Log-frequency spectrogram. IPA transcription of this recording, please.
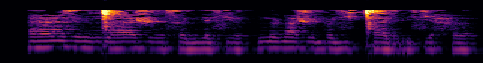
æː zʏːŋ͡ǀæː ʒʏːsəːnʲasʲə | nɯɳaʒʏjɵ zʲɯǀæ rʲəsʲahə

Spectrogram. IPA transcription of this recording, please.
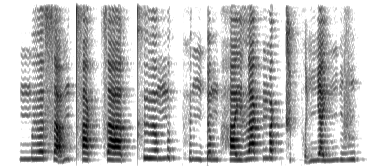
mɨ˨˦ə̯sa̰˧˥m t̪ʰa˨˩k̚saː˨˩t̚ t̪ʰɨ˧ə̯mə˦˥p̚ hɨ˧ŋɗə˧mha˧j la˦˥k̚ma˦˥k̚ t͡ɕə˨˩p̚hɔ̰˧˨ɲa˧j ŋi˧vi˦˥p̚

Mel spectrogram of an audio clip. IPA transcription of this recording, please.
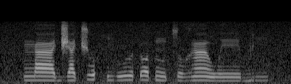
ŋaː˨d͡ʒa˨t͡ʃo˦hi˨ wʊ˦˨ ɗɔ˦tũ˨t͡so˨ ɣã˦˨weː˨ bi˦

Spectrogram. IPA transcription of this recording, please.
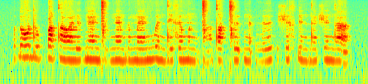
ɗɔdo ɓɘtˤẽwə̃lɘ ɠɛ̃ɡ͡ǀeŋɛ̃bɘ mɛ̃ŋwənde səmə̃ŋ ɡ͡ǀɛ̃tˤœ ǀɘʔnə̃ʔ ɦɘ | ʃəsɗɘndɛ̃ ʃɘndã

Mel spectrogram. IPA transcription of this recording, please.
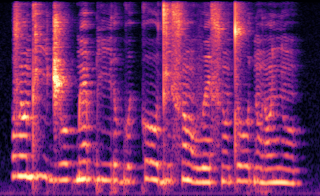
zɔ̃˦diː˦˨d͡ʒoː˨ɡ͡bɛ̃˧ ɓiː˨ɾə˨ɡʷe˨ koː˦˨di˧sɔ̃˦˨ vɛ˧ sũ˧toː˦ɗũ˨ɾɔ̃˦ ɲũ˨

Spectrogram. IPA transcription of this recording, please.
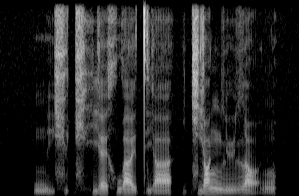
mḭ˨˩ɕy˦ t͡ɕʰjɛ˥˧xwa˥˩ɪ̯t̪jä˧˥ | t͡ɕjɑ˥˩ŋly˧˥ lɑ̰˨˩˦ŋ

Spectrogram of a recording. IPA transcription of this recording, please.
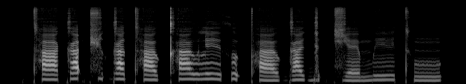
tʰä˨kä˦ʔt͡ɕʊ˦ʔɡä˦˨ tʰa˨ʊ̯kʰa˦ʊ̯le˦˨ɪ̯θʊ˦ʔ pʰa˨ʊ̯ɡa˦˨ɪ̯ɡɪ˦ʔ t͡ɕɛ˨ me˦ɪ̯tʰũ˨

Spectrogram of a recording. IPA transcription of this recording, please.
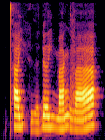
t̪ʰa˧jhɨ̤˨˩ə̯ɗəː˧jma˨˦ŋ vaː˨˦

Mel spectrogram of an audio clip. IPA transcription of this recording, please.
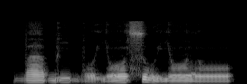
ba˧bi˧bo˨jɔ̃˨˦ su˦˨jɔ̃˧ lɔ̃˧

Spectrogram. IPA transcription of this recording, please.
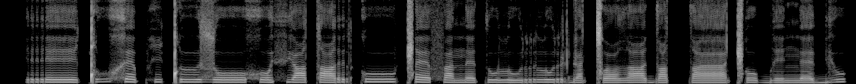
reː ǃṳxɛ pʰiǃɯːzoːxo fʲɯːtˤɛr kuːǁɛfan̪ɛ t̪ulurlur ɖaǀoðˤiː d̪itˤ t̪aː ǁobe ŋɛbʲu

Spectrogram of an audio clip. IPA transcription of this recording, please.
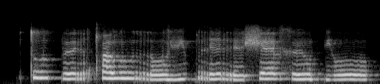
tu˥l pø˧˥˧rqʰu˥lu˥ ro˧˥˧l vʲu˥prɪ˧˥˧rɪ˨˦ ʃɛ˥lxø˧˥˧ʊ̯ pʲo˧˥˧

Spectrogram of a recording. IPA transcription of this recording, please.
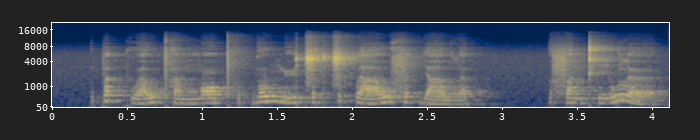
pɐ˥t̚kʷaː˨˥wpʰɐ˨mŋɔː˧ pʰʊ˨k̚jo˥wŋyː˨˥ t͡sʊ˧k̚t͡sʊ˥k̚ laː˨˥wfɵ˧t̚ jaː˨wlɐ˨k̚ | fɐ˨ŋkʰiː˨˥wlœː˨˩

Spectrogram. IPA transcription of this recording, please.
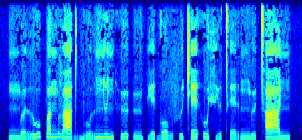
ŋ͡mɵ˩˧˩ru˧˥˧pɐ˦˥ŋ va˧˥˧dɡ͡bu˩˧˩rɲɨ˥˩ɲhʉ˧˥˧ ʔʉ˩˧˩pʲe˩˧˩ɡo˦˥v fʉ˧cʰe˧˥˧hu˥˩ fʲɨ˩˧tʰe˩˧rŋ͡mʉ˦˥ tʰa˥˩ɲ

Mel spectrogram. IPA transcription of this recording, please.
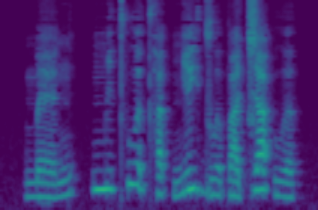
mɛː˩˧ŋ | mi˧˥t̪ʰu˥˨ə̯t̪ʰa˧˩t̚ɲe˥˨j du˩ə̯pa˩ t͡ɕa˥˨ ʔu˩ə̯

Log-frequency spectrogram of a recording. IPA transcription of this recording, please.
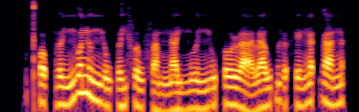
t̪ʰɔ˨˩p̚ɣəː˨˩ ɲo˧ nu˧ɲə˨˩w ʔə˧˥jfə˨˩wfa˨˩m na˨˩j mu˨˩ə̯ ɲə˧who˧ ɹaː˨˩˨la˧˥w ɓɨ˨˩˨ə̯he˨˩˦ŋa˦˥t̚ɣa˧˥n

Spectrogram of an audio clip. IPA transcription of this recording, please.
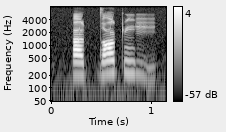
aʈdɑʈŋi

